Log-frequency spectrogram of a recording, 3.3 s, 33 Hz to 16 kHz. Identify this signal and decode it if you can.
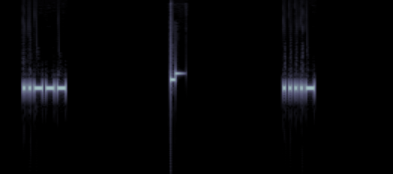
Morse code, heard as a keyed tone, about 50 wpm, 700 Hz. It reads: 2 4
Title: Single Letter-Number 50wpm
